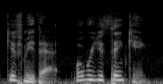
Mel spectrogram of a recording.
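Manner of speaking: high-pitched, alarmed mother; alarmed scolding. A narrator's reading. Mother taking a knife off her son, alarmed scolding. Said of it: "she shouted, running over to him".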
